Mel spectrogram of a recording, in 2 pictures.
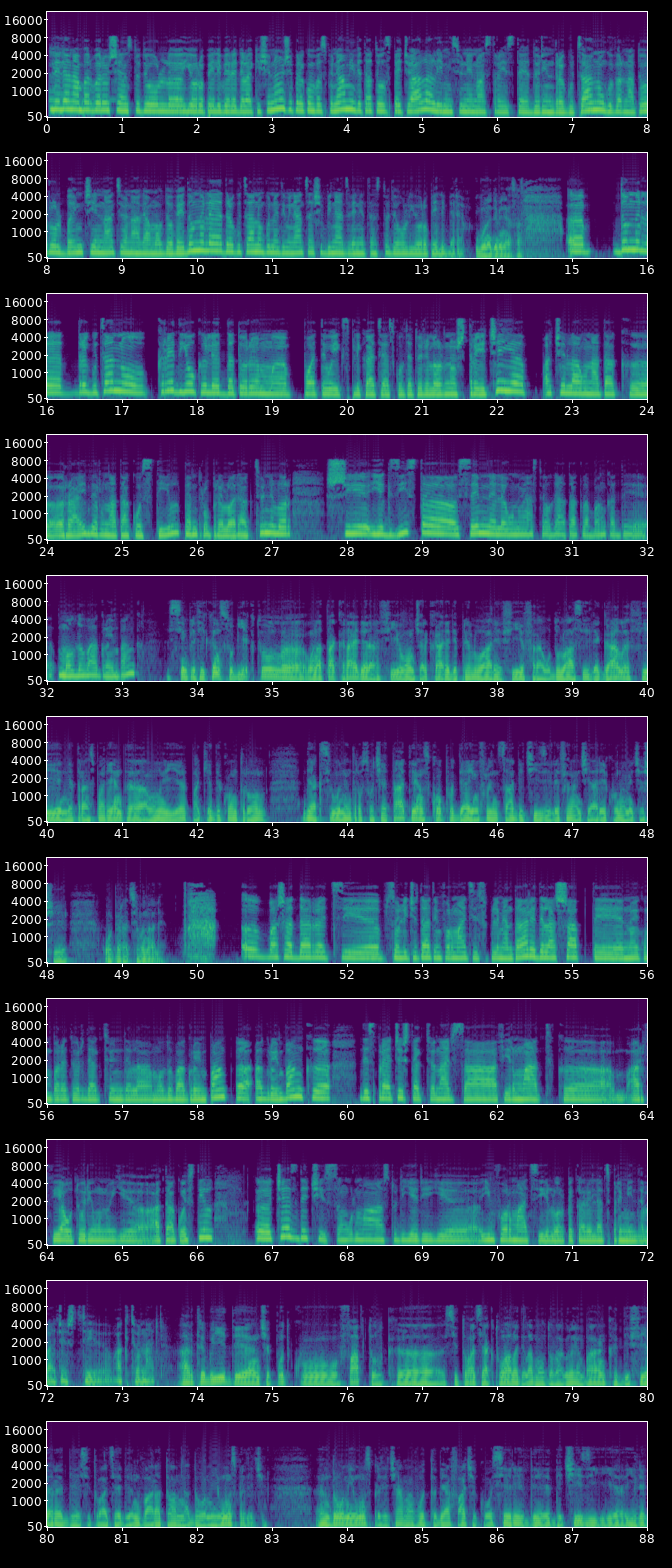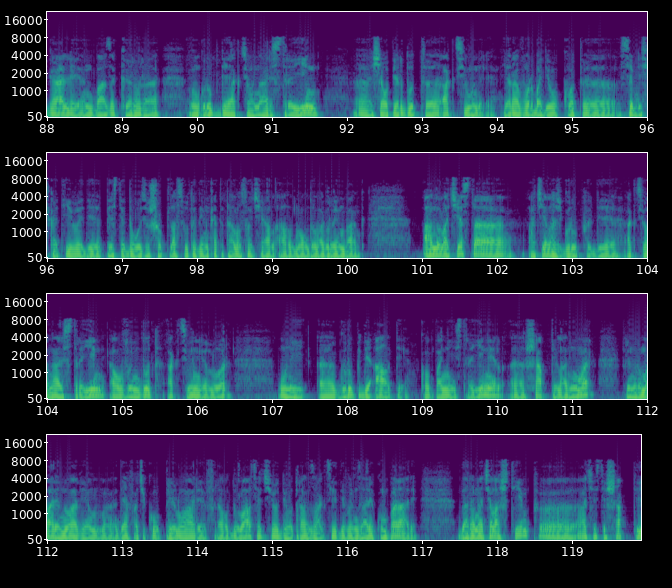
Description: Interviul matinal la Europa Liberă: cu Guvernatorul BNM, Dorin Drăguţanu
